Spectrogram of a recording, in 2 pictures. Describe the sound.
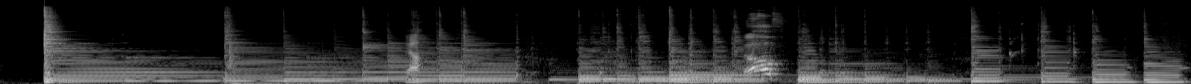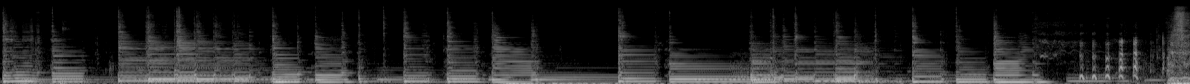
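A guitar being tuned: single plucked notes and strummed strings ring out repeatedly, pitches shifting as pegs are adjusted, with brief voices and laughter occasionally heard alongside.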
